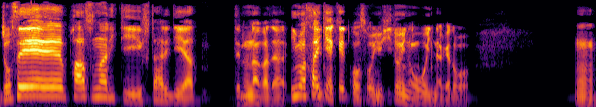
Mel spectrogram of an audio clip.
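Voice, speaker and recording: A man talking at a fairly quick pace, his pitch swinging very widely. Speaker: podcast co-host. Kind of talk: casual chat.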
